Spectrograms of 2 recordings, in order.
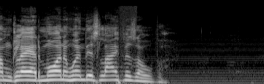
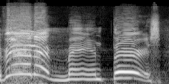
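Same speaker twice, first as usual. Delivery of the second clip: normal talking voice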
